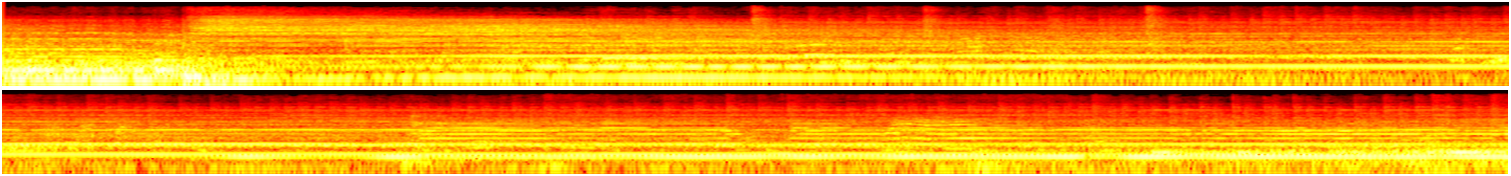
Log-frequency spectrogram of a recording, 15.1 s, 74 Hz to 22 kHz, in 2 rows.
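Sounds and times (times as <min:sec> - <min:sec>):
saxophone holding long notes: 0:00.0 - 0:15.0
trumpet holding long notes: 0:00.0 - 0:15.0.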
